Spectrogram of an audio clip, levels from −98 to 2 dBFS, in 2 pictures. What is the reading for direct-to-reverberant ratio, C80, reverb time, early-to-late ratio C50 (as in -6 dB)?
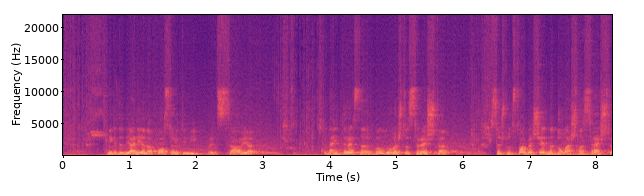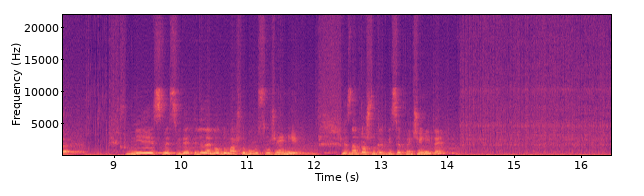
5.5 dB, 17.0 dB, 0.40 s, 12.5 dB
